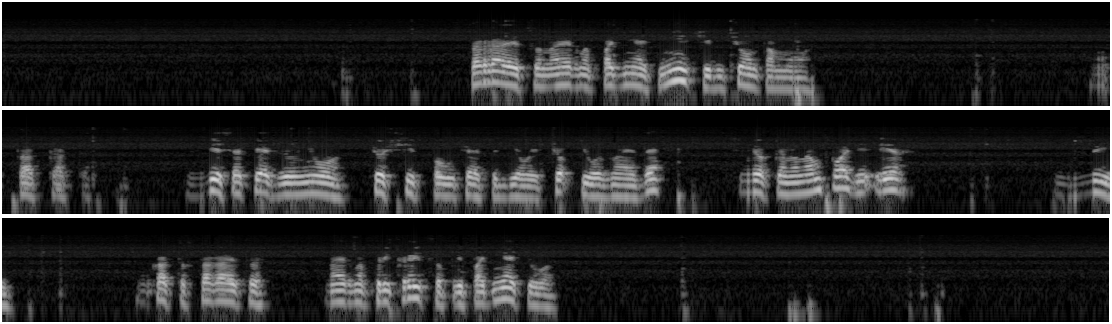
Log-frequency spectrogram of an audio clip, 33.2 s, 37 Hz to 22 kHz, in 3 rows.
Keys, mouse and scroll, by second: 3.4-4.1 middle drag, 6.2-7.2 middle drag, 7.9 r, 9.8 click, 11.2-12.1 middle drag, 12.3-12.9 middle drag, 13.8 click, 16.3 shift+click, 17.8 KP_7, 19.3 r, 20.7 click, 21.5 g, 22.4 click, 23.5-25.7 middle drag, 26.1-28.9 middle drag, 30.1 r, 31.2 click, 31.5-33.2 middle drag.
